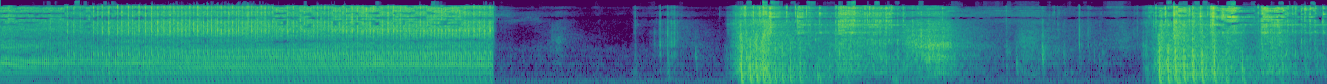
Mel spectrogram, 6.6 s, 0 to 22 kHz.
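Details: Old Homelite chainsaw, owner guesses 1960s or 1970s, revived after reassembly; crisp buzzy two-stroke rasp at steady high pitch, then rough bursts as it cuts; runs strongly and cleanly, though the owner says it could be tuned better.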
